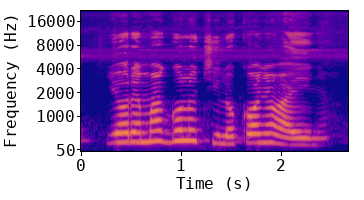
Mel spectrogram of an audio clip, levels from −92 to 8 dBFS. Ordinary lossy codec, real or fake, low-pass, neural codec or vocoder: none; real; none; none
